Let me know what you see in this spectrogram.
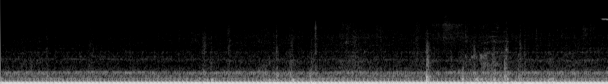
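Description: Autozam AZ-1's mid-mounted 657 cc turbocharged three-cylinder engine idling steadily, heard from inside the cabin. A few light clicks and knocks come about four seconds in.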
